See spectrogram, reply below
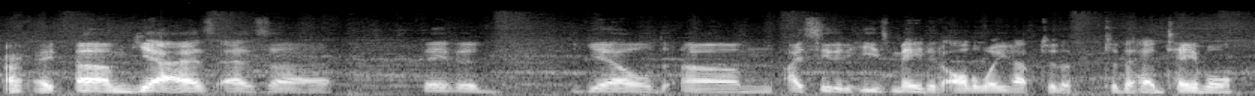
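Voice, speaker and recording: A man with a low, even voice talks slowly and haltingly through his move in a tabletop game. The audio is a bit dull and lo-fi, with music behind. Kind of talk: casual game chat.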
